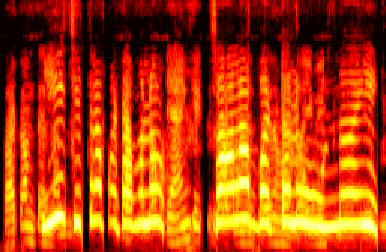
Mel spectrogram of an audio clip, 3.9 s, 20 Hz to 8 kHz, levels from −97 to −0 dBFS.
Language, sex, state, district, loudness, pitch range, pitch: Telugu, male, Andhra Pradesh, Sri Satya Sai, -14 LUFS, 355-385 Hz, 370 Hz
